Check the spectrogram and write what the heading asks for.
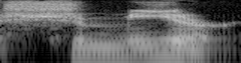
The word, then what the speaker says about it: schmear: I think it's pronounced schmear, Jason. Schmear. Who pronounces it like that? It Schmear. sounds Schmear, Colin. German.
